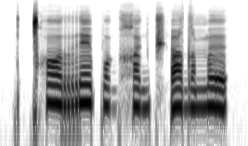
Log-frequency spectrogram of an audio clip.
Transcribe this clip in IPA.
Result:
ǀʰ ɔ r ɛ p ɔ ɡ χ ɜ ɡ t͡ʃʼ ɨ dˤ ʉ m ə

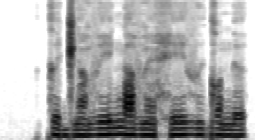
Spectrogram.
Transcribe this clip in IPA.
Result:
k ə˨ d͡ʒ ã˨ v eː˧ ŋ a˨ v ɛ̃˨ h eː˧ v ɨ˨˦ ɡ ɔ˨ n ə˧

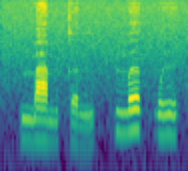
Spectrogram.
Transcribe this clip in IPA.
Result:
m a˨˩ m k ə˨˩˨ ŋ | m əː˦˥ k̚ w ɨ˧

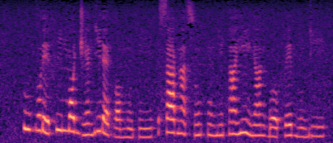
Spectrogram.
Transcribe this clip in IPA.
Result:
k͡p u˦ ɡ o˦ ɾ e˧ f i˦ m ɔ˦ d͡ʒ ɛ̃˧ ɡ i˦ ɾ ɛ˧ ɡ ɔ˨ m ũ˨ t ĩ˧ | s a˦ ɡ ã˦˨ s ũ˨˦ k ũ˧ ɡ ĩ˧ t ã˦ j ĩ˦˨ j ã˧ ɡ͡b o˨ f e˨˦ b ũ˧ ɡ i˦

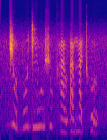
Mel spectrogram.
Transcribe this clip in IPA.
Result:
d͡ʑ o̰˦˨ ʊ̯ b o˦ ʊ̯ d͡ʑ ĩ˦ w u˦ ʃ u˦ kʰ a˨ ʊ̯ ʔ a̰˦˨ ʊ̯ ŋ a̰˦˨ ɪ̯ kʰ o̰˦˨ ʊ̯

